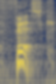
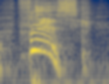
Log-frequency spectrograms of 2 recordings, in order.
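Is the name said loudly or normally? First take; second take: normally; loudly. First: The name is said at normal volume. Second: The name is said loudly and emphatically.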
